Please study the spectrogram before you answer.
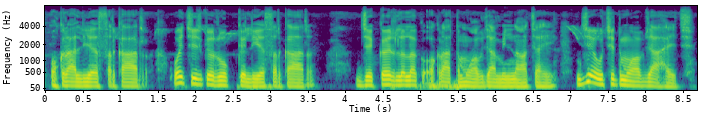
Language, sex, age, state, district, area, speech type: Maithili, male, 30-45, Bihar, Madhepura, urban, spontaneous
